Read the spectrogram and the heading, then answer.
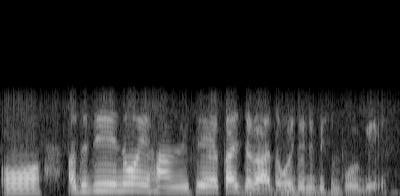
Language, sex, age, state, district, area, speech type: Manipuri, female, 30-45, Manipur, Kangpokpi, urban, conversation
